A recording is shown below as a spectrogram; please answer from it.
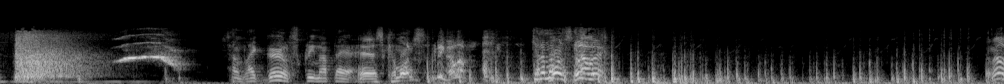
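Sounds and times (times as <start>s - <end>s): galloping horse hoofbeats: 3.6s - 10.0s.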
